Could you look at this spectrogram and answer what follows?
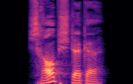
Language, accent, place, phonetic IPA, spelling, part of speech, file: German, Germany, Berlin, [ˈʃʁaʊ̯pˌʃtœkə], Schraubstöcke, noun, De-Schraubstöcke.ogg
- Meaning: nominative/accusative/genitive plural of Schraubstock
